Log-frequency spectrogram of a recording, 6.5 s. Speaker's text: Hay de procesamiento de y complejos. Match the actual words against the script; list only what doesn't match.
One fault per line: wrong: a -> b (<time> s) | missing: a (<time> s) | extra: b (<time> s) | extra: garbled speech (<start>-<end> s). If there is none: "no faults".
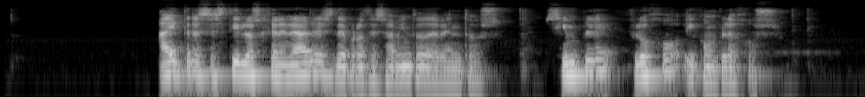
extra: tres estilos generales (1.4 s)
extra: eventos simple flujo (3.3 s)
